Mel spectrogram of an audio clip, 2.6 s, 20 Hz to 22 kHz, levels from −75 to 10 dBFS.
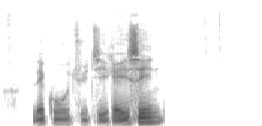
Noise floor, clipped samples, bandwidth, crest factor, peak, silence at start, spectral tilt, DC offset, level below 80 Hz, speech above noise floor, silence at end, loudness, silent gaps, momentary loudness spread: -60 dBFS; under 0.1%; 15.5 kHz; 20 dB; -6 dBFS; 0.35 s; -4 dB/octave; under 0.1%; -62 dBFS; 36 dB; 1 s; -25 LUFS; none; 12 LU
